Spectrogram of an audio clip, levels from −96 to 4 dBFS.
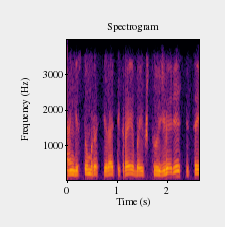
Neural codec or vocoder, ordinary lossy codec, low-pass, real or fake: none; Opus, 64 kbps; 3.6 kHz; real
